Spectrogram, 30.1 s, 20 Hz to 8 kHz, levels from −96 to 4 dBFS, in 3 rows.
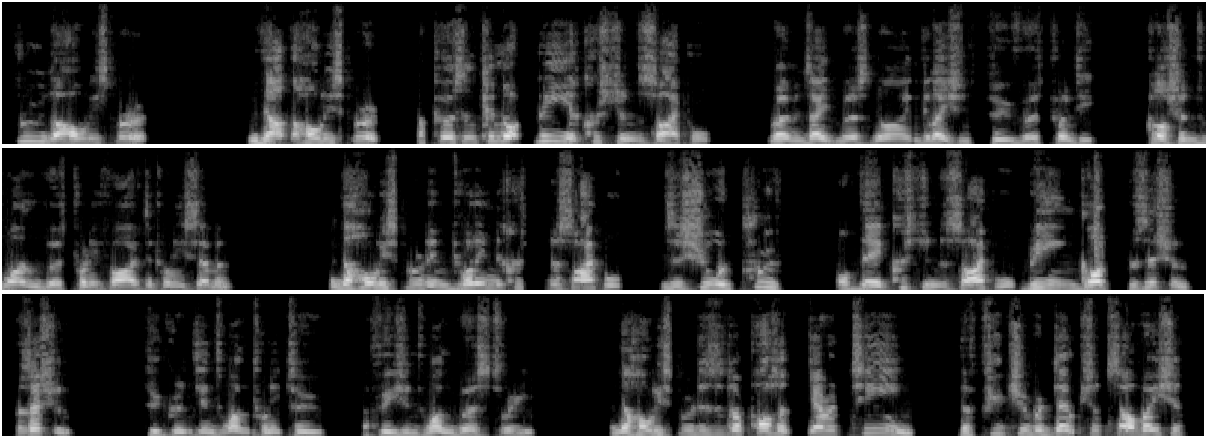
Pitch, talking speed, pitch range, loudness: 180 Hz, 130 wpm, 155-215 Hz, -23 LUFS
